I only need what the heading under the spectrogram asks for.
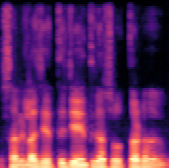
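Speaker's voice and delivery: ordinary talk, nothing marked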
